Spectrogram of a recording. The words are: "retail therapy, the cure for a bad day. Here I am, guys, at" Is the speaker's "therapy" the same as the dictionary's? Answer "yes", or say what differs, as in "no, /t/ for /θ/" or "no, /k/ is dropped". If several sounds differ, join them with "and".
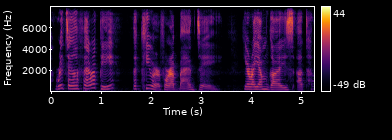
yes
